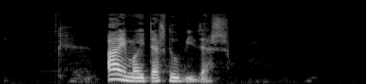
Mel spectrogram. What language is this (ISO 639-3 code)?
glg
